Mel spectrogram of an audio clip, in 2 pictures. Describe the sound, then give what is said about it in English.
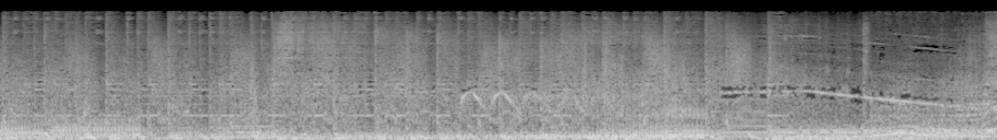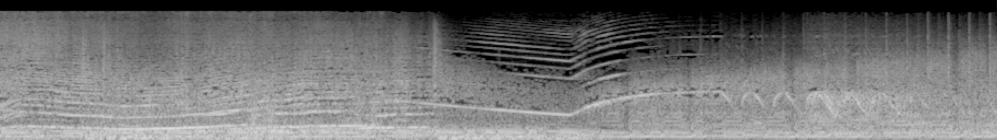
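An autonomous ambulance on its way to the hospital drives along with loud rumbling road noise, and after a few seconds its siren kicks in, wailing up and down in long sweeping tones with no one speaking. “I'm in an ambulance, one of those new autonomous models.”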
